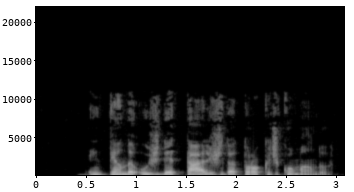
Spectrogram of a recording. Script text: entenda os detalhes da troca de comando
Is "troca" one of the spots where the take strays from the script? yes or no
no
